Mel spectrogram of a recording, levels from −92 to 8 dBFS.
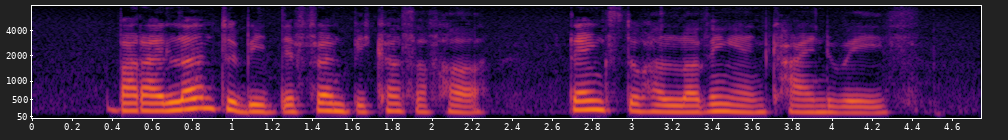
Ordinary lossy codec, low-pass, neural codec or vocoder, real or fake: none; none; codec, 16 kHz, 8 kbps, FunCodec, trained on Chinese and English, 25 frames a second; fake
